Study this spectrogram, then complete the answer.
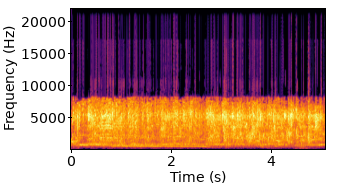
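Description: A church congregation claps and cheers loudly for Jesus Christ, a dense, steady wash of applause and crowd noise that fills the whole stretch, with a sustained voice running beneath it.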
